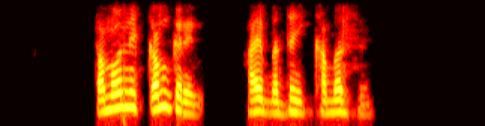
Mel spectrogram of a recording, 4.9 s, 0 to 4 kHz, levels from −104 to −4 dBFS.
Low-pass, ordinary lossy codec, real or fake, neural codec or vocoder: 3.6 kHz; Opus, 64 kbps; fake; vocoder, 22.05 kHz, 80 mel bands, WaveNeXt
